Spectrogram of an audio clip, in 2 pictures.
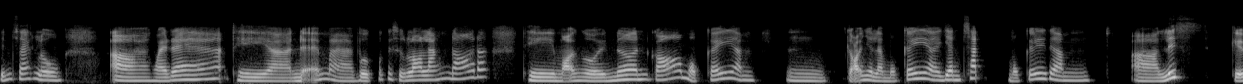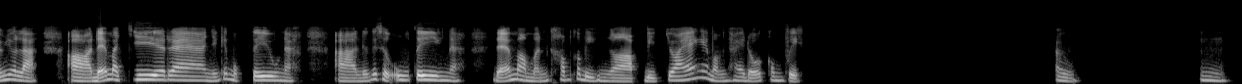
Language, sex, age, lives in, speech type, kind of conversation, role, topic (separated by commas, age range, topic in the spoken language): Vietnamese, female, 30-34, Vietnam, conversation, podcast, guest, Bạn vượt qua cảm giác lo lắng như thế nào khi thay đổi công việc?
